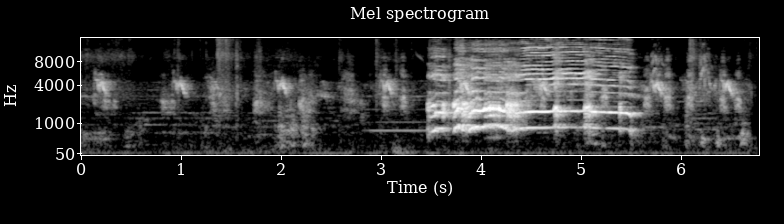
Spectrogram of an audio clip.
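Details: A domestic chicken flock at morning: soft clucking and small-bird chirps give way to a loud, drawn-out rooster crow lasting about two seconds, falling at the end.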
